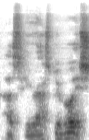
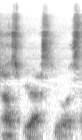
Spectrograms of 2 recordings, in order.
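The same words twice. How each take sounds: First: Said in the usual way. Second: Soft, unvoiced raspy demo; husky, raspy. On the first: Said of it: "I register it". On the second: Shown as a demonstration. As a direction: let the words fall into a husky rasp. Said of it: "in his husky, raspy voice".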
